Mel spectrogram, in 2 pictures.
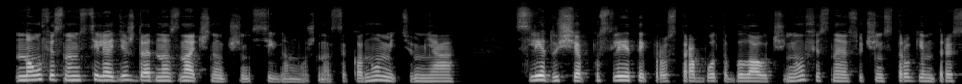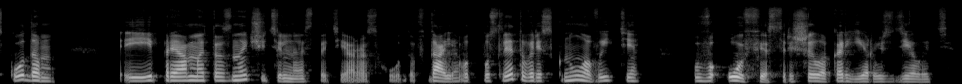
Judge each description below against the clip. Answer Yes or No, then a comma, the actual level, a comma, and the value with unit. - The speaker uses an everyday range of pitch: Yes, average, 3.7 semitones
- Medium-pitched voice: Yes, medium, 165 Hz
